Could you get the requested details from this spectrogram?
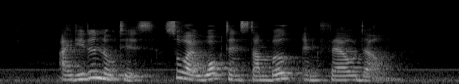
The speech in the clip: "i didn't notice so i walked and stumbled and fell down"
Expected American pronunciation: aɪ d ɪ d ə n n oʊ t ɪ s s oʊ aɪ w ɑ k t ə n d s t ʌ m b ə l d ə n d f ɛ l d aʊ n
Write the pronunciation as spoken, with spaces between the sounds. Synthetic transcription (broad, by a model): aɪ d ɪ d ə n n oʊ t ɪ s s oʊ aɪ w ɑ k t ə n s t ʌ m b ə l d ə n f ɛ l d aʊ n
